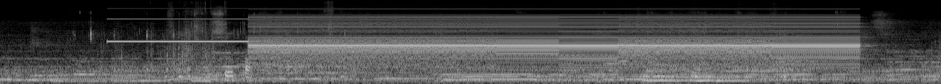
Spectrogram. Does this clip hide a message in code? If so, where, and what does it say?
Yes: Commodore tape loading (standard loader) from 1.1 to 8.6 s, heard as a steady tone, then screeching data, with room echo and the noise of a cafe.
